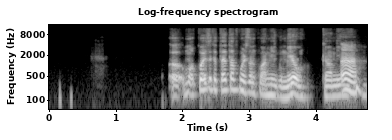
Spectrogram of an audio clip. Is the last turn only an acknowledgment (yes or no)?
yes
